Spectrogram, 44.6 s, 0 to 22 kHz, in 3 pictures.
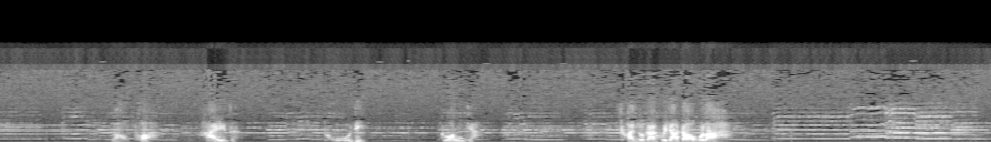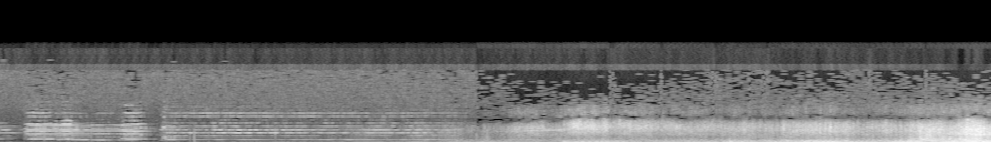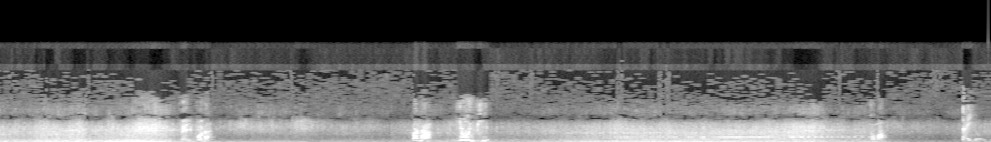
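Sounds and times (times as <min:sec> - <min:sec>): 
speech: 0:01.7 - 0:02.4, 0:03.1 - 0:03.7, 0:05.0 - 0:05.6, 0:06.7 - 0:07.3, 0:09.4 - 0:11.0
descending whistling tones of aircraft dropping bombs: 0:17.7 - 0:44.5
military aircraft flying overhead: 0:18.0 - 0:44.5
broad rumbling roar of diving military aircraft: 0:20.4 - 0:44.5.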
